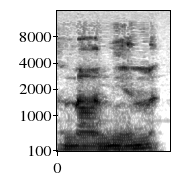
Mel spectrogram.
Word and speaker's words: anonym: tricky word to read that y uh y has more than one sound in this case it it's not nine it's it's nim it sounds like a short i sound anonym and that y is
